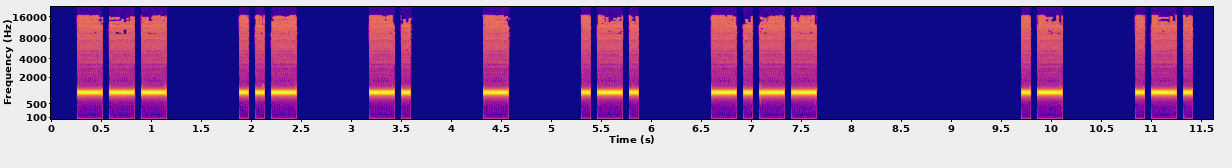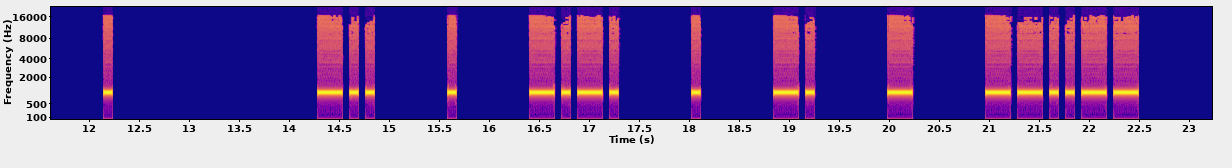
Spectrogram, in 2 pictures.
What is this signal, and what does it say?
Morse code, heard as a keyed tone, about 15 wpm, spaced as for 8 wpm, 1000 Hz. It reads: OUNTRY ARE DECENT,
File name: qotdfiles / 8wpm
